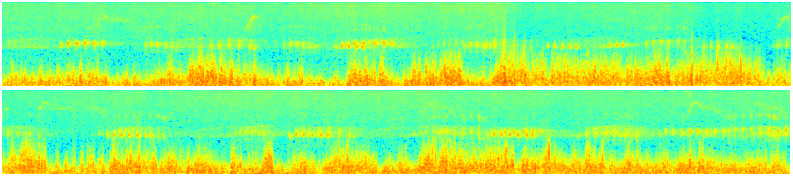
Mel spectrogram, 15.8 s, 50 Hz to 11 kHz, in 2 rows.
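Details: Frogs calling in a wild plant garden on 11 April 2013: overlapping rows of short pulsed trills at one steady mid-high pitch, repeating throughout, over a constant heavy low rumble like wind or handling noise.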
